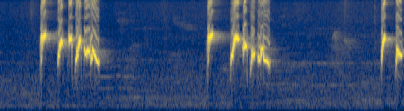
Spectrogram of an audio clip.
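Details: Red-whiskered bulbul in competition song that pushes newly caught birds to answer; three loud phrases of quick, tumbling whistled notes, each dropping in pitch at the end, come about two seconds apart.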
